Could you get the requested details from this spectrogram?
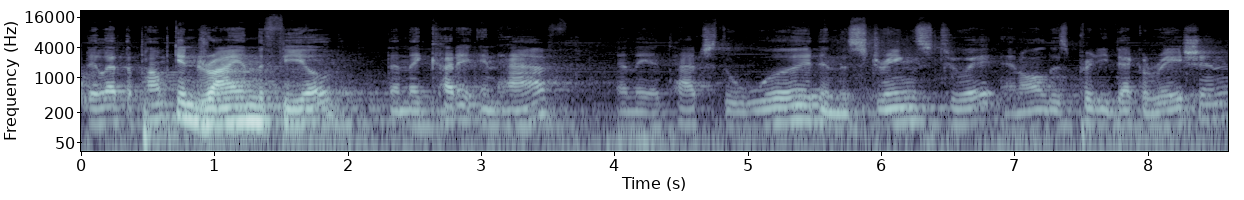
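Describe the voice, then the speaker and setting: A man's voice: mid-range voice, normal speed. A man showing a class of children the sitar, explaining it patiently and asking them questions. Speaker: sitar player teaching children. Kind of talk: classroom music demonstration. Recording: echoey hall. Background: sitar playing.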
